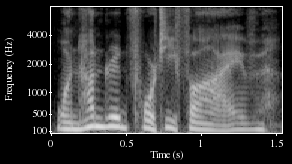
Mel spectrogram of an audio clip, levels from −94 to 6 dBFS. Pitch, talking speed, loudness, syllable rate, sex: 160 Hz, 155 wpm, -16 LUFS, 4.9 syllables/s, male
